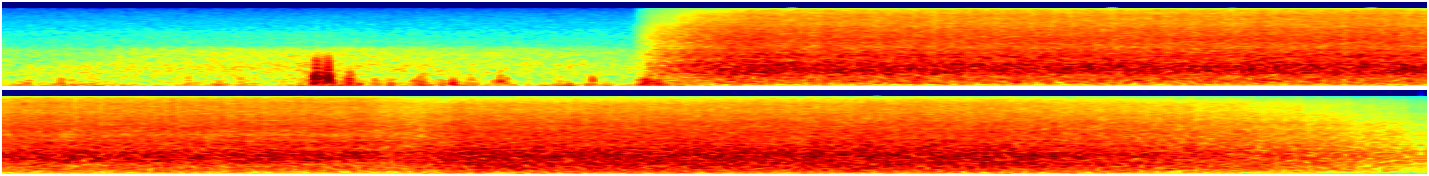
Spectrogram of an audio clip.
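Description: Snowmelt mountain stream rushing down a rocky cascade, a loud steady rush of water that cuts in suddenly about three seconds in, after a few quiet seconds with a single knock.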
